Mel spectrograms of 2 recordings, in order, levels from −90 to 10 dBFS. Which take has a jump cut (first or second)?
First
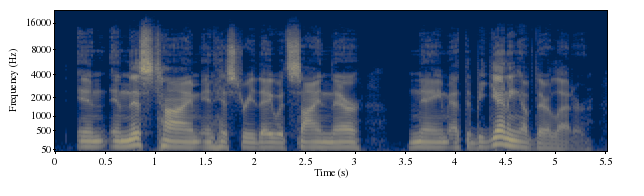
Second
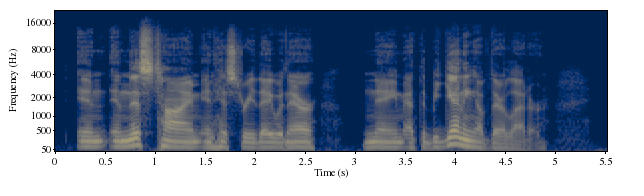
second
